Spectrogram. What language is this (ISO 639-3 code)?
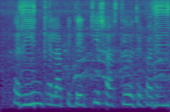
ben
